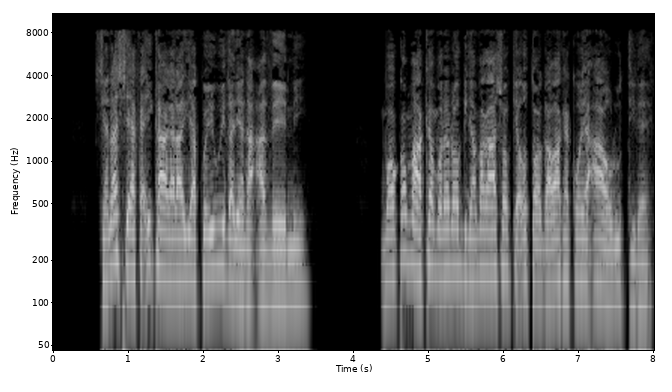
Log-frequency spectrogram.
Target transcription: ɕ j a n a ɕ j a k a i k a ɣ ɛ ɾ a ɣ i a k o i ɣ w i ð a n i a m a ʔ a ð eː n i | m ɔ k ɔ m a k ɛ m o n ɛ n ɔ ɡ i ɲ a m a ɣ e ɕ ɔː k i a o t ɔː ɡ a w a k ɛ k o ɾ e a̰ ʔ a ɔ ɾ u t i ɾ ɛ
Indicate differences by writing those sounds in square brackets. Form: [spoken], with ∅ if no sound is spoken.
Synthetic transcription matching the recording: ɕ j a n a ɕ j a k a i k a ɣ ɛ ɾ a ɣ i a k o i ɣ w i ð a n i a [n] a ʔ a ð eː n i | m ɔ k ɔ m a k ɛ m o n ɛ n ɔ ɡ i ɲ a m a ɣ [a] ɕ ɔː k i a o t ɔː ɡ a w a k ɛ k o ɾ e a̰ ʔ a [o] ɾ u t i ɾ ɛ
